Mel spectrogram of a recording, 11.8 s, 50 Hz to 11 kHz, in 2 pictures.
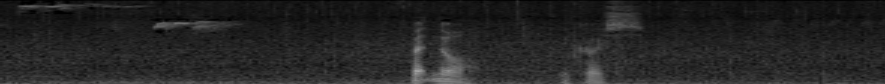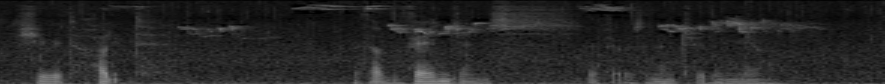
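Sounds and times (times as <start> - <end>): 
blackbird chirping in a garden: 0.0 - 1.7, 4.8 - 11.7
steady low hiss: 0.0 - 11.7
speech: 2.8 - 4.4, 6.1 - 7.0, 8.3 - 11.2.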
